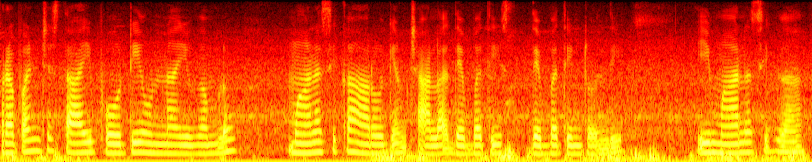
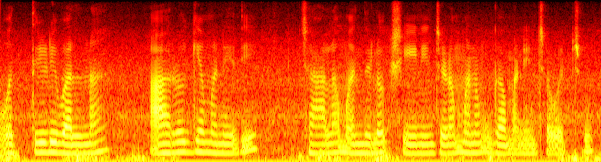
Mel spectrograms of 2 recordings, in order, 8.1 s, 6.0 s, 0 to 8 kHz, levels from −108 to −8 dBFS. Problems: constant background noise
